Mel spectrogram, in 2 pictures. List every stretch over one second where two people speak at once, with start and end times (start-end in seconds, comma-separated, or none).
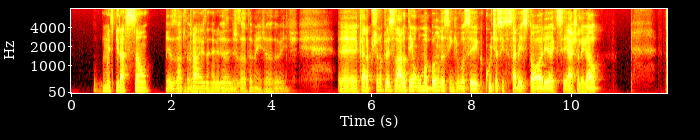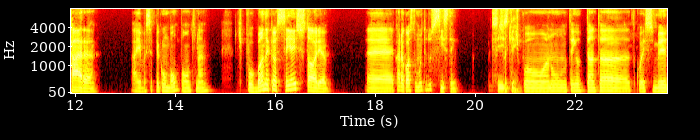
2.1-3.4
